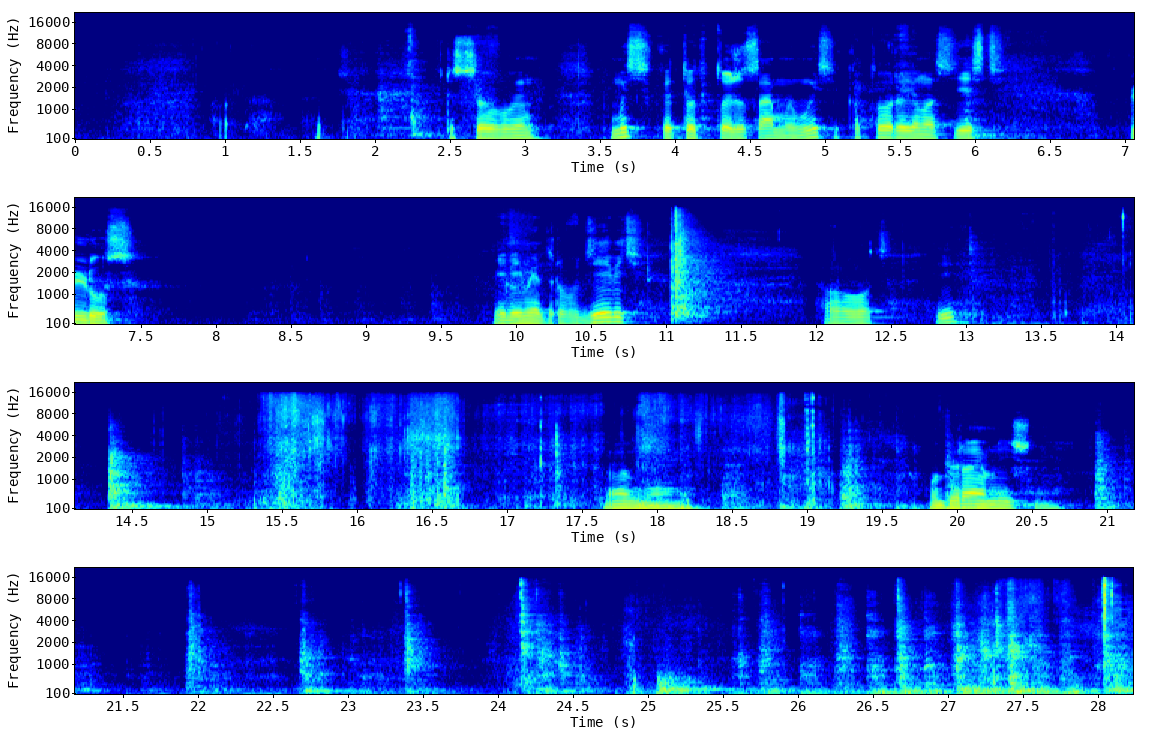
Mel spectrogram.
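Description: Metal sheeting clatters and knocks as a man works it by hand.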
